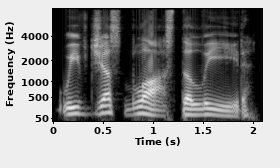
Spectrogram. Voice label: red lost lead, announcer; construct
